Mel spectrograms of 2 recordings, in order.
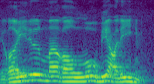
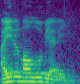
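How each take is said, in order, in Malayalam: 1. ആദ്യ വാക്ക് തൊണ്ടയിൽ നിന്നുള്ള gh ശബ്ദത്തോടെയാണ് തുടങ്ങുന്നത്. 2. ആദ്യ വാക്ക് നേരിട്ട് സ്വരാക്ഷരത്തോടെയാണ് തുടങ്ങുന്നത്. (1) "അട ഗാ ആണ്" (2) "ചില ആളുടെ ഐരിൽ മഗ്ളൂബി ആവും"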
